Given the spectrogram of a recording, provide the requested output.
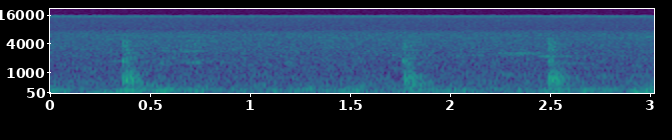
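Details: Renault Duster front suspension, knocking when starting off and stopping: sharp single clicks, about one per second, as the wheel is turned back and forth by hand; a worn tie rod end is suspected and the ball joint is not yet checked.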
